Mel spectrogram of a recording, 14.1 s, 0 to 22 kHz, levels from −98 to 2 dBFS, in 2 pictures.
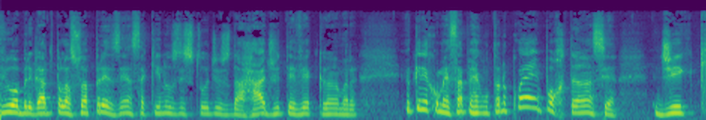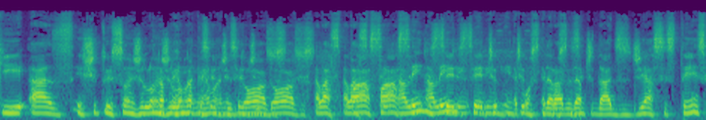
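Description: From 8.58 s to 12.86 s the audio runs twice: a doubled audio track, with a second full-band copy trailing by roughly a third of a second at about the same level as the original. It most likely comes from the signal being picked up again through a slower path. Unlike an echo or reverb, the copy repeats only once, carries no decay or room colouring, and switches in and out abruptly at those two points.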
